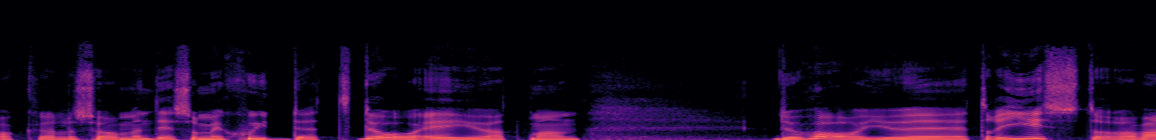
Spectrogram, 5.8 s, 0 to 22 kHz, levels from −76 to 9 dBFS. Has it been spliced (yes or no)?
no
